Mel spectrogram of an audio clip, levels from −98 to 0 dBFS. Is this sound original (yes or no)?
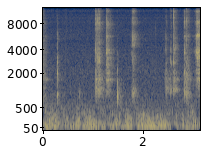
no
